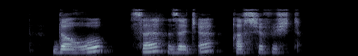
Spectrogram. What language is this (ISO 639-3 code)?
ady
